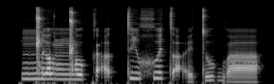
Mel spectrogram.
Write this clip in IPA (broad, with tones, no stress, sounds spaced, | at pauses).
ŋ͡ǁ ɨ˥ lˠ ŋ͡ǁ o˥ k a̰˥ tː i˥ xʷ e˥ t a̰˩ ɪ̯ t u˥ ɡʷ a˩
